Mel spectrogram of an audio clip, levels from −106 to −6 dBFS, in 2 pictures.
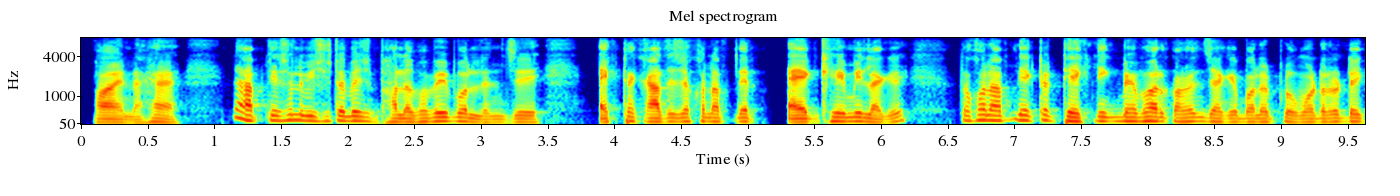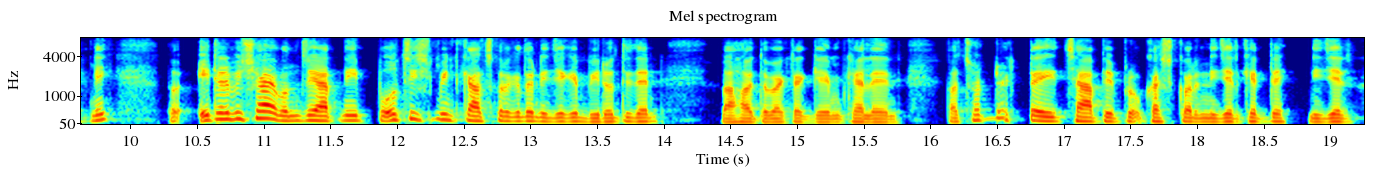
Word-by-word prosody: হয় 105 -2 +4
না। - - -4
হ্যাঁ। 115 -3 +1 0.4
না - - -3
আপনি 170 - -18
আসলে 180 +2 -1
বিষয়টা 145 +2 -1
বেশ 150 -2 +1
ভালো 120 0 +1
ভাবেই 140 +4 +2
বললেন 110 -6 -2
যে, 110 0 -1 0.6
একটা 120 +5 -3
কাজে 120 +1 +5
যখন 130 +1 -4
আপনার 130 +1 -3 0.4
একঘেয়েমি 135 +5 +1
লাগে, 110 +4 0 0.5
তখন 180 +3 +1
আপনি 185 +4 -9
একটা 175 +3 -2
টেকনিক 145 +1 +2
ব্যবহার 145 +1 +4
করেন। 125 +2 0
যাকে 115 -2 0
বলে 115 0 0
"Pomodoro 115 +1 -1
Technique." 165 - -2 0.4
তো - - -7 0.2
এটার 210 0 +4
বিষয় 235 +3 +6
এমন 160 -4 +1
যে, 170 - +4
আপনি 165 +2 -3 0.2
২৫ 190 +6 +1
মিনিট 190 -4 -1
কাজ 155 -2 +5
করে 155 - 0
কিন্তু 145 +1 +1
নিজেকে 130 +1 -1
বিরতি 120 +2 -1
দেন 130 0 +1 0.5
বা 110 - +2
হয়তোবা 115 0 0
একটা 120 +2 -2
গেম 110 0 -1
খেলেন 110 -2 0 0.4
বা - - -4
ছোট্ট 180 +6 -5
একটা 170 - -1
ইচ্ছা 145 +2 -2
আপনি 135 - -1
প্রকাশ 135 -1 -1
করেন 125 -2 0
নিজের 125 +1 0
ক্ষেত্রে 130 0 -1 0.3
নিজের। 120 +1 +1
130 Hz, 180 wpm, -26 LUFS, 115-150 Hz, 0.6 s, বিষয়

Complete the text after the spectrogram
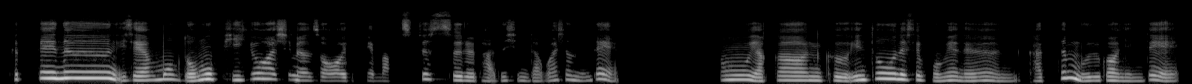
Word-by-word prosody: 그때는 290 +2 +6
이제 190 0 -3
한 195 +1 -2
뭐 230 +2 0
너무 205 +9 +4
비교하시면서 205 -7 -5
이렇게 165 +1 -12
막 155 -1 -17
스트레스를 230 -7 -6
받으신다고 170 0 -15
하셨는데 205 +2 -7 1.0
어 215 +1 0
약간 190 +2 -2
그 170 -4 -3
인터넷에 225 +2 +3
보면은 170 -2 -7
같은 165 - -6
물건인데 170 -1 -4
190 Hz, 250 characters per minute, -25 LUFS, 170-230 Hz, 1.0 s, 그때는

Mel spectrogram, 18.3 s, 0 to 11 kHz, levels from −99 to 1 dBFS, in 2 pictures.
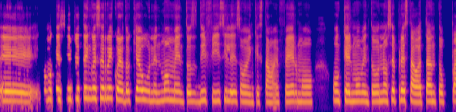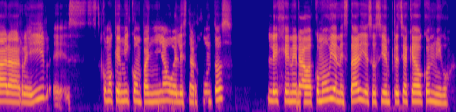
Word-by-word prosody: eh, 235 -2 +2
como 270 +1 -3
que 280 -1 +4
siempre 285 +2 -2
tengo 300 -1 0
ese 300 +1 +3
recuerdo: 280 -5 +2
que, 285 - +2
aun 260 -3 +2
en 230 -1 -4
momentos 235 -4 -2
difíciles 240 -1 -3
o 220 -1 -2
en 205 -1 -6
que 210 - -8
estaba 205 0 -4
enfermo 215 0 -3 0.3
o 245 -1 -2
que 240 -2 +3
el 225 - +1
momento 225 -1 -2
no 235 0 -2
se 260 +2 +1
prestaba 235 -4 +2
tanto 225 0 +1
para 225 -3 +4
reír, 225 - -3
s - - -15 0.4
como 250 -3 -3
que 245 -2 +2
mi 235 0 -3
compañía 225 +1 -1
o 230 -1 -1
el 220 0 -1
estar 210 0 -3
juntos 250 +6 -3 0.7
le 240 -2 +2
generaba 225 -2 +3
como 245 +5 0
bienestar, 240 -2 +3
y 245 -3 -1
eso 220 0 -2
siempre 220 0 0
se 245 - 0
ha 225 - 0
quedado 225 -1 +3
conmigo. 205 -5 -2
230 Hz, 155 wpm, -23 LUFS, 220-250 Hz, 0.7 s, que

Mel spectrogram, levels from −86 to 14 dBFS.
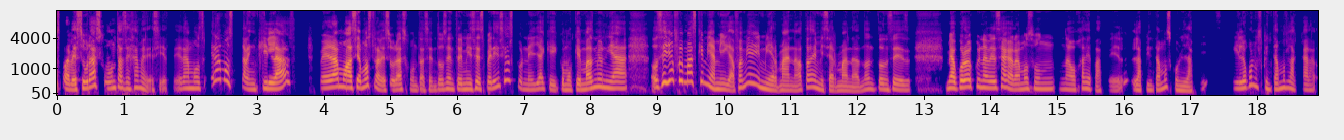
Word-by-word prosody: Hacíamos - - -6
travesuras 200 - +3
juntas, 205 +2 -2
déjame 190 +1 -4
decirte, 150 -1 -11
éramos 195 0 -4
éramos 460 -3 -1
tranquilas, 185 - +3 0.3
pero 205 +1 0
éramos 235 0 +8
hacíamos 235 +4 +5
travesuras 150 +3 -1
juntas. 145 -2 -9
Entonces, 160 +5 -4
entre 170 0 -2
mis 170 0 -3
experiencias 210 - -1
con 170 - -10
ella, 175 +4 -3
que 155 -5 -8
como 155 -1 -5
que 160 +3 -1
más 180 +4 +4
me 245 +1 +1
unía 200 -3 +2 0.3
o - - +1
sea, 380 - +4
ella 410 +4 +6
fue 445 +1 +5
más 405 -1 +3
que 410 - -2
mi 315 -8 -1
amiga, 175 -6 +1
fue 220 - -1
mi 320 -3 -2
mi 180 -5 0
hermana, 140 -1 -1
otra 230 +10 -3
de 235 - -1
mis 160 -8 -5
hermanas, 130 -3 -4
¿no? 160 +7 -7
Entonces, 165 -3 -4 0.5
me 205 +1 +6
acuerdo 225 +4 +6
que 250 - -4
una 220 -1 +2
vez 205 0 0
agarramos 180 -5 +2
un 180 0 -5
una 170 -2 -5
hoja 155 +5 -6
de 185 -2 -4
papel, 170 - -12
la 150 - -4
pintamos 155 +10 -6
con 140 -4 -6
lápiz 130 - -10 0.4
y 190 -1 -7
luego 210 +9 0
nos 255 -6 -8
pintamos 185 +2 -4
la 185 -5 -5
cara. 155 0 -8
185 Hz, 205 wpm, -22 LUFS, 160-220 Hz, 0.5 s, éramos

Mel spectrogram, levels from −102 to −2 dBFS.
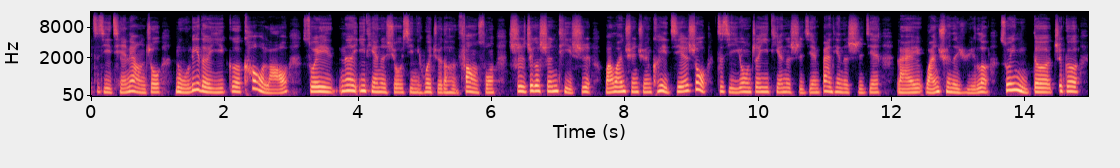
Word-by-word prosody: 自 195 - -12
己 180 -3 -4
前 170 +2 -4
2 190 -7 +1
周 180 +2 -2 0.2
努 175 -4 +2
力 280 +8 +2
的 205 -7 +3
一 175 0 -3
个 205 0 0
犒 270 - +1
劳。 155 +3 -1 0.2
所 210 -1 +2
以 205 -1 +4
那 240 +2 +5
一 235 +1 +4
天 205 -4 0
的 185 - 0
休 180 +1 -4
息， 175 0 -5
你 170 -1 -5
会 185 +2 -1
觉 170 -2 -6
得 165 - -2
很 165 -1 -5
放 200 -4 +1
松， 170 +1 -5 0.2
是 220 -1 +1
这 235 +4 +2
个 235 0 +6
身 225 0 +3
体 195 -9 -3
是 190 +4 -3 0.2
完 175 +3 +2
完 210 +1 +5
全 200 -3 -2
全 185 -1 -4
可 235 - +1
以 210 -6 +4
接 205 +6 +1
受 245 -4 +1
自 215 - -3
己 180 -4 -4
用 195 +2 0
这 195 +1 -3
一 195 0 0
天 185 0 -5
的 185 - -3
时 165 -2 -9
间、 170 +2 -5
半 210 +3 0
天 190 -2 -2
的 170 - -4
时 160 -1 -7
间 175 +1 -5 0.2
来 170 +2 -1
完 170 +3 +1
全 205 -3 0
地 175 - 0
娱 155 -2 -5
乐。 185 +1 0
所 265 - +3
以 275 - +6
你 230 -10 +6
的 185 0 +2
这 180 +6 -2
个， 215 -2 +2
185 Hz, 265 characters per minute, -20 LUFS, 170-210 Hz, 0.2 s, 个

